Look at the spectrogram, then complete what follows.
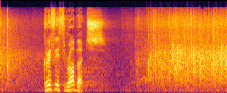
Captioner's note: applause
